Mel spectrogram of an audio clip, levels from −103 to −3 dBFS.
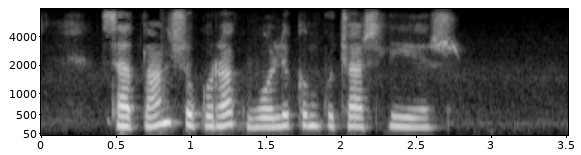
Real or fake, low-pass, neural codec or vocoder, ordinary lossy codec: real; 7.2 kHz; none; Opus, 32 kbps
